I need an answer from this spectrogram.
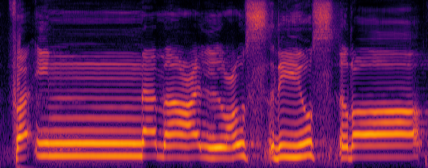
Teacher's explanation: یہاں پر فا کی ادائیگی کلیئر کریں گے، نون مشدد ہے، ایک الف کا غنہ بھی کرنا ہے، مع العین کی ادائیگی کلیئر، لام کو ہلانا نہیں ہے، پھر عسری میں بھی سین کو نہیں ہلانا، عین کی آواز کلیئر حلق کے درمیان والے حصے سے، را کے نیچے زیر باریک ادا ہوگا۔ · دوسرا را جب زبر کے ساتھ ہے، 2 زبر کے ساتھ ہے، وقف کرنے میں بھی پر رہے گا اور ویسے بھی پڑھیں تو یہ پر رہے گا، ٹھیک ہے۔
